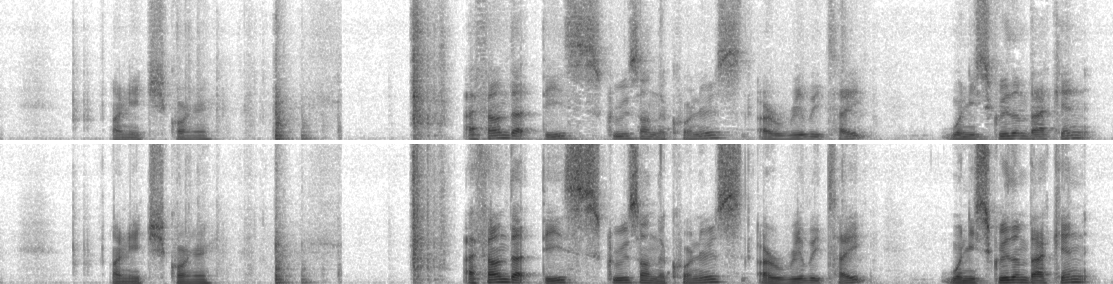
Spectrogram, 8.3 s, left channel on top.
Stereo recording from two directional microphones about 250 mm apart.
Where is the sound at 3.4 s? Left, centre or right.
Right.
